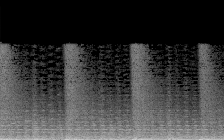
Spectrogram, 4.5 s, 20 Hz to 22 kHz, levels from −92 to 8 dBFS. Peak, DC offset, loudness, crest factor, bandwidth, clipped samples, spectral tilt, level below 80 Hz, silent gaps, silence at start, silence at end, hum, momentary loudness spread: -6 dBFS; under 0.1%; -20 LUFS; 12 dB; 15.5 kHz; under 0.1%; -5.5 dB/octave; -26 dBFS; none; 0 s; 0 s; none; 3 LU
